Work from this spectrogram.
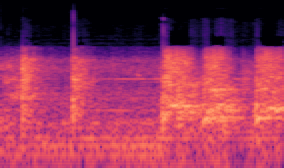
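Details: Full-grown dog barking nervously indoors while refusing to go near something and keeping a wide distance: a few short, harsh barks, the last three close together, over a steady background hum.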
